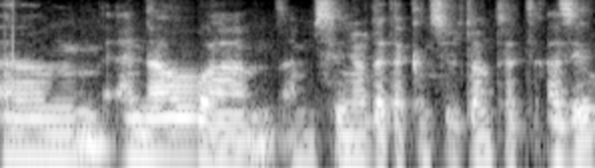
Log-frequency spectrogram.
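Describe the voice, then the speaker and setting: A man with a strong French accent, fairly low in pitch, at a moderate pace. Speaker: data consultant. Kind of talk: conference talk. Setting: remote online conference. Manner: halting, many fillers.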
